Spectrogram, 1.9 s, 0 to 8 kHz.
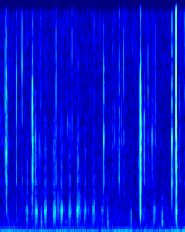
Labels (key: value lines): label: biophony, grazing
recorder: SoundTrap 300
